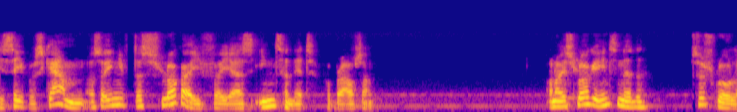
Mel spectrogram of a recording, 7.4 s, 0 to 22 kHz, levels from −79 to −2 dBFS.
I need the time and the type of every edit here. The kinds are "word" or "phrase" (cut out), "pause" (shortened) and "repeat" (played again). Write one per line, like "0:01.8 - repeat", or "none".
0:01.3 - word
0:05.7 - word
